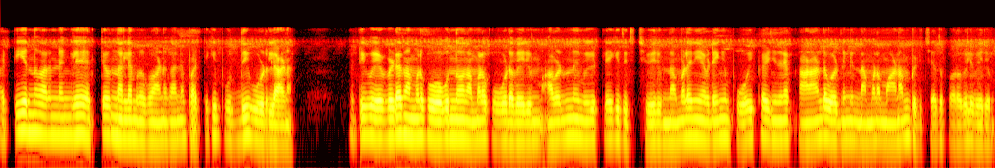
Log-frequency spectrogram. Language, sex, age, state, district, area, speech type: Malayalam, female, 60+, Kerala, Wayanad, rural, spontaneous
